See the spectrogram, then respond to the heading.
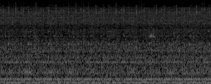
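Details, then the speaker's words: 2011 Chevrolet Tahoe V8 with P0300, constant misfire on cylinder 3 (non-AFM) despite new plugs, wires and coil: lumpy, stumbling idle with steady dead-cylinder miss, no typical lifter tick; injector or internal engine fault suspected. "Looks like we got a constant miss."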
